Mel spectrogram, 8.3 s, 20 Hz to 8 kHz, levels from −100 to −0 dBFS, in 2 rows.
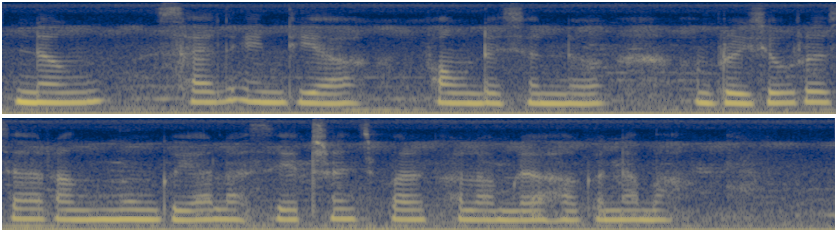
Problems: constant background noise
